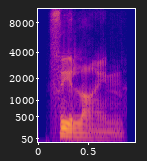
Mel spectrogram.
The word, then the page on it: feline: British English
